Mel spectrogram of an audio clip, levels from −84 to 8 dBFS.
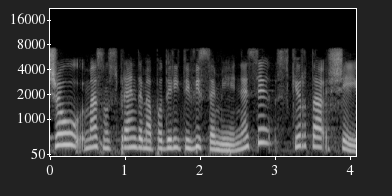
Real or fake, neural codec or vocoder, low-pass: real; none; 7.2 kHz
